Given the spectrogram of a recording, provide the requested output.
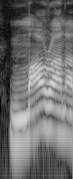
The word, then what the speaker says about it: Majorana: bytes के episode में माराना नाम है इसका इसमें जे है जे साइलेंट है माना वन नाम है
